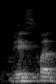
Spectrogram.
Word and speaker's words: VSEPR: আজকে আমাদের আলোচনার topic ভেসপার theory. Actually VSEPR theory, এটাকে আমরা কেমিস্ট্রি কমিউনিটির লোকেরা উচ্চারণের সুবিধার্থে ভেসপার বলি।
